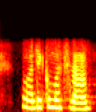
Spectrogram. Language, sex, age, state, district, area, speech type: Kashmiri, female, 30-45, Jammu and Kashmir, Ganderbal, rural, conversation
